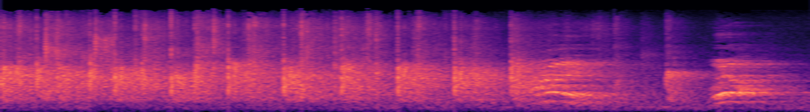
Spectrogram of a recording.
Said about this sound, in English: Give the Lord a hand of applause and he's out.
